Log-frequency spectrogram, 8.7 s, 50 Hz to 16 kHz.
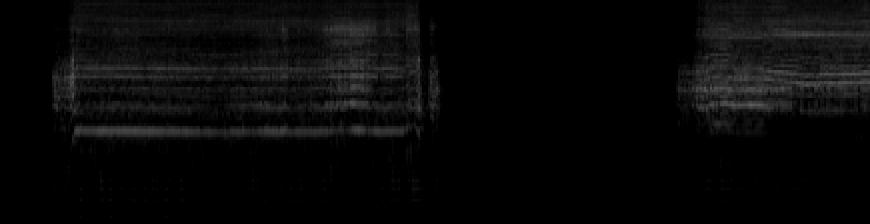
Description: My Nikon P900 developed this horrible grinding noise today :(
